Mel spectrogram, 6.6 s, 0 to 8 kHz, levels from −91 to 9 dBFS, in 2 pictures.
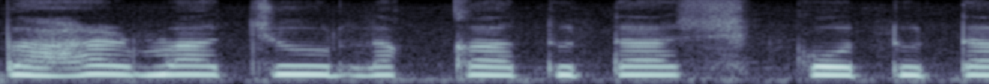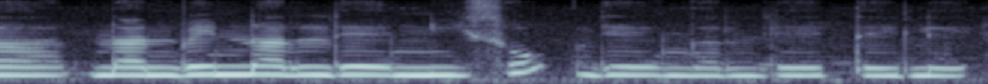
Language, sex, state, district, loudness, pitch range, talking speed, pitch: Wancho, female, Arunachal Pradesh, Longding, -16 LUFS, 230-245 Hz, 155 wpm, 240 Hz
